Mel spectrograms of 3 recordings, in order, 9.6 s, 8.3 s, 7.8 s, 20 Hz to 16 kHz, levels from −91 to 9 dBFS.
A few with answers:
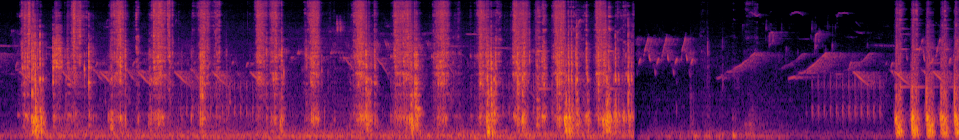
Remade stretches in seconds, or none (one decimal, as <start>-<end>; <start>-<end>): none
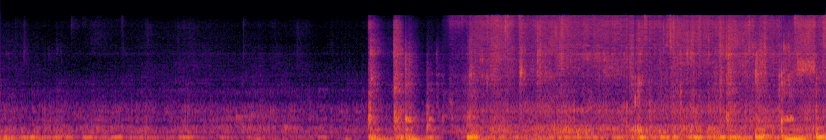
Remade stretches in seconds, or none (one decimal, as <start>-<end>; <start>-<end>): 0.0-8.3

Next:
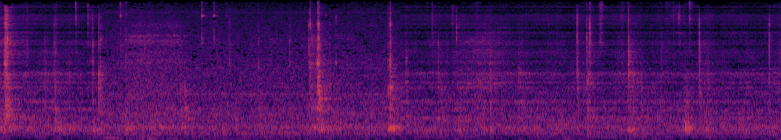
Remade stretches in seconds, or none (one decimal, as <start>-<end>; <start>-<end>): 0.0-1.0; 4.0-7.8

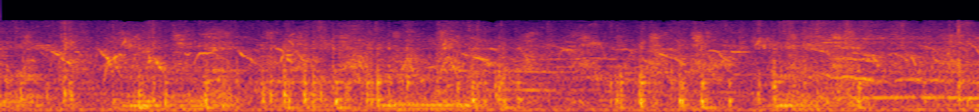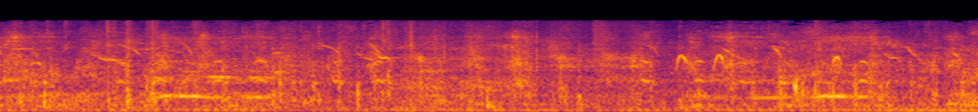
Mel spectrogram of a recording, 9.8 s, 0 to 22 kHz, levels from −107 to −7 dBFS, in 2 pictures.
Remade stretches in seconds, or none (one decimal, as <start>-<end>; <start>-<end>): 6.9-8.1

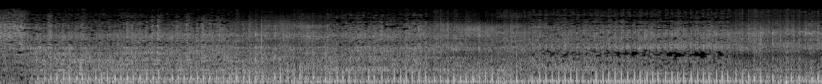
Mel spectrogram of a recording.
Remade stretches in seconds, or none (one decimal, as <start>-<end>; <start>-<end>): 2.3-3.3; 4.3-5.3; 7.3-8.2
